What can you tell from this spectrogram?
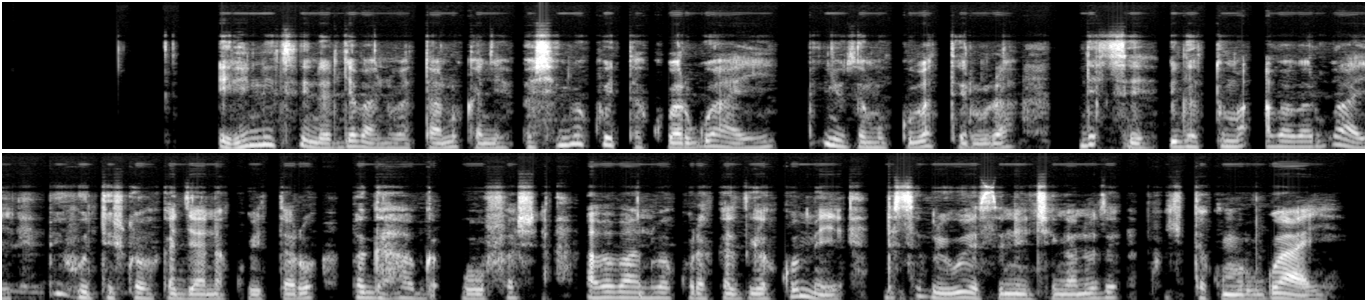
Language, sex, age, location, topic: Kinyarwanda, male, 18-24, Huye, health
